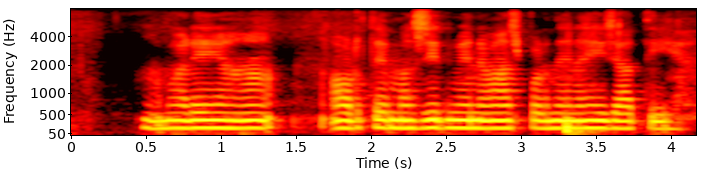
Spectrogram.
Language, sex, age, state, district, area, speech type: Urdu, female, 30-45, Bihar, Darbhanga, rural, spontaneous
